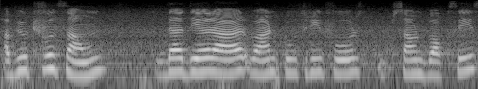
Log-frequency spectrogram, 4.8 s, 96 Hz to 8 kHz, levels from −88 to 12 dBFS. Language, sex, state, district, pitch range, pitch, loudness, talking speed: English, female, Punjab, Fazilka, 205-225 Hz, 215 Hz, -16 LUFS, 165 wpm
